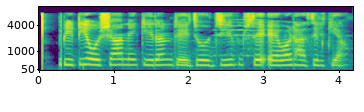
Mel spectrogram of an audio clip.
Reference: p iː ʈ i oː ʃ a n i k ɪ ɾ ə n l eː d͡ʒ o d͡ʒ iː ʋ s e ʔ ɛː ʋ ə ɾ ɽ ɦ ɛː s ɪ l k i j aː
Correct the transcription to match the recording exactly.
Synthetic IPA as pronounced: p iː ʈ i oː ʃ a n e k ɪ ɾ ə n ɾ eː d͡ʒ o d͡ʒ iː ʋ s e ʔ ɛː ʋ ə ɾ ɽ ɦ aː s ɪ l k i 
